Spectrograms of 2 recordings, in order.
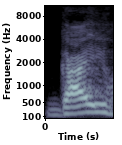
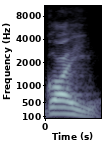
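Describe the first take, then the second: First: The syllable is said with an open 'ai' vowel. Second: The syllable is said with a rounded 'oi' vowel. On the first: The speaker calls it wrong. "গাই হবে না" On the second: The speaker calls it right. "এটা গই হবে"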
